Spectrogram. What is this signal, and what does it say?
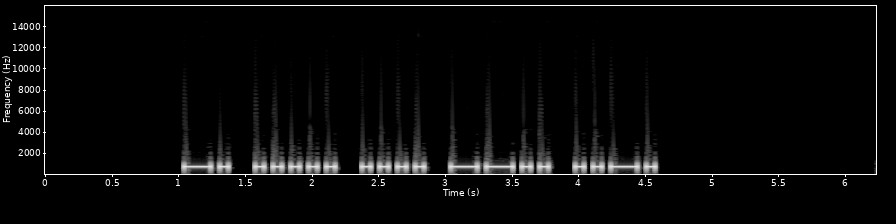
Morse code, heard as a keyed tone, about 18 wpm, 700 Hz. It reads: N5HZF
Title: Speed Racing - USA 1x3 Call Signs 15wpm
